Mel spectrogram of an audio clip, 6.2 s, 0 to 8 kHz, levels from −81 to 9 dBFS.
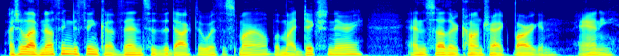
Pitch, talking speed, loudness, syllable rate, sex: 95 Hz, 215 wpm, -20 LUFS, 6.1 syllables/s, male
